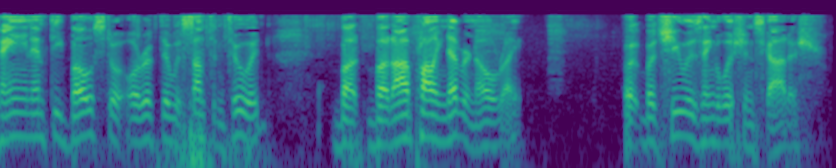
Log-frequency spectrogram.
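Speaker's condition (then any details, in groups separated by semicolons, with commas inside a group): No condition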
